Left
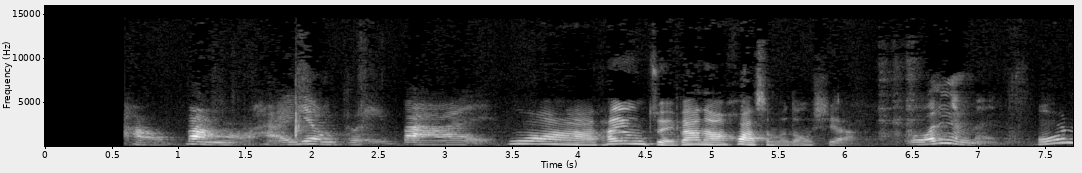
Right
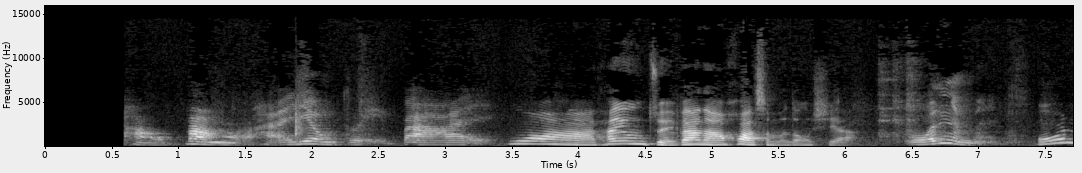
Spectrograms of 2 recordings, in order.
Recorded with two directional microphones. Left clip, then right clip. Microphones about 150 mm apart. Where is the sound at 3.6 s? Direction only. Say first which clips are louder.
Right 1 dB; 5° right (ahead or behind).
